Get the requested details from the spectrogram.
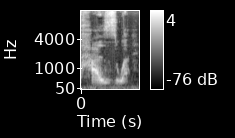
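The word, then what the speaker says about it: haswa: We spell it with an S, but it sounds like a Z.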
